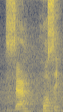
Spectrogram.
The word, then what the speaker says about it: San Jose: headquartered in a place called san jose it's pronounced actually sam jose what is it the jay is pronounced within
